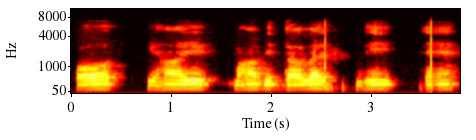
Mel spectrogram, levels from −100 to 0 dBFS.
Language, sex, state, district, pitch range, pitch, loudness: Hindi, male, Bihar, Saran, 125-130 Hz, 130 Hz, -20 LUFS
